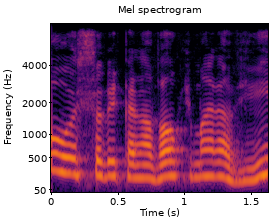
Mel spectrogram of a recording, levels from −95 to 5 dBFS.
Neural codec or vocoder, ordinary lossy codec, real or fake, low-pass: codec, 16 kHz, 16 kbps, FunCodec, trained on Chinese and English, 50 frames a second; none; fake; 7.2 kHz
